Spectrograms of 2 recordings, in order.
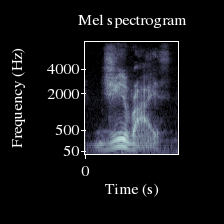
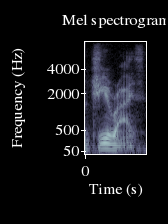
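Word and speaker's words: G-RIZE: brand new faction called gise so uh hopefully I can pronounce it right here is G Dash r i z e so gise so they have like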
